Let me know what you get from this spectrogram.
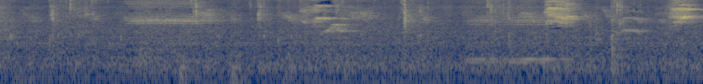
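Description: Close-miked chewing with wet mouth clicks and lip smacks, along with fingers mixing rice on a steel plate.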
